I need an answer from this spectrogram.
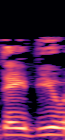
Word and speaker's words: debut: There's that word debut again. The T is silent, and debut means?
